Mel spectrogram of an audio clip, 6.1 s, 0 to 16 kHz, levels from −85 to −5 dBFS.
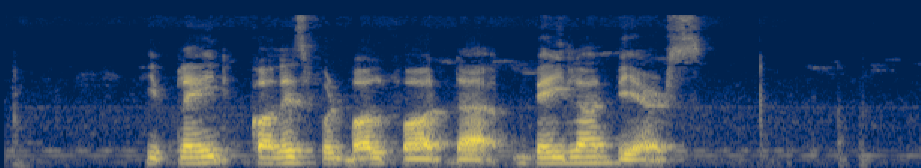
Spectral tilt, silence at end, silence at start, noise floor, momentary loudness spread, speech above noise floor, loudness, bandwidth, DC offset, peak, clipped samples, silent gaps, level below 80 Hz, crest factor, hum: -6.5 dB/octave; 1.5 s; 1 s; -54 dBFS; 12 LU; 36 dB; -18 LUFS; 11.5 kHz; under 0.1%; -2 dBFS; under 0.1%; none; -60 dBFS; 18 dB; none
